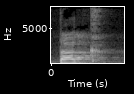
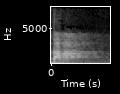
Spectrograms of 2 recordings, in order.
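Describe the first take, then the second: First: The final k ends with a breathy puff of air. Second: The final k ends without a breathy puff of air. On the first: The speaker calls it right. "Hames keluar udara dari mulut" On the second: The speaker calls it wrong. "Bukan tak"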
